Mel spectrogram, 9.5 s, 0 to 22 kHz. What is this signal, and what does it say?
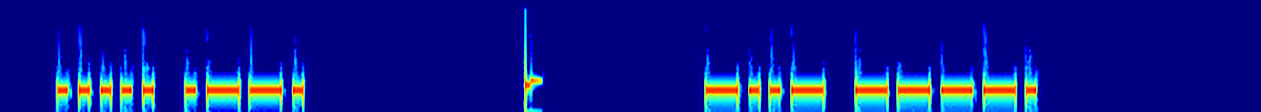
Morse code, heard as a keyed tone, about 15 wpm, 700 Hz. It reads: 5 P X 9
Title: Single-Letter Single-Number 15wpm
